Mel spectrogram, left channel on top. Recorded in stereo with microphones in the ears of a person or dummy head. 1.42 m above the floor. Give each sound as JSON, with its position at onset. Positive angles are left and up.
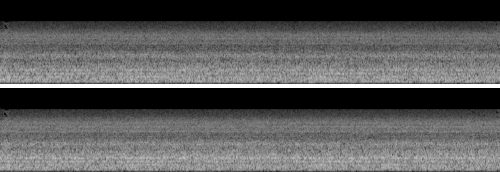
{"t": 0.0, "sound": "a fan", "side_deg": -30, "distance_m": 2.5}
